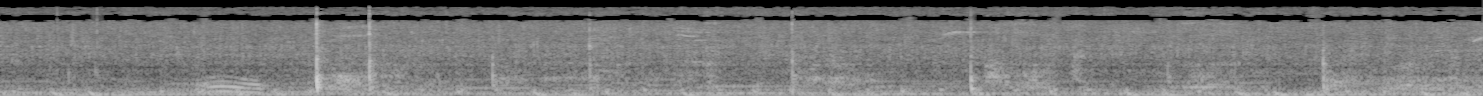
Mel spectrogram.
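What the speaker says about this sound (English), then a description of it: "So you want to still like stir it a little bit as it's cooking" Pasta sauce for chicken rasta pasta simmering on low heat in a pan, stirred with soft scraping and clinks over a steady gentle sizzle, with brief voice sounds in the background.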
